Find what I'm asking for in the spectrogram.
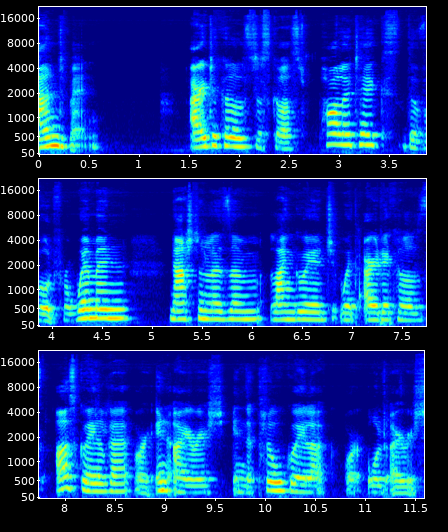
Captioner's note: in Irish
